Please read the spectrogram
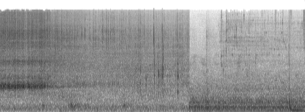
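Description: Running water, a steady hiss that changes to a lower, duller sound about four seconds in.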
